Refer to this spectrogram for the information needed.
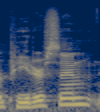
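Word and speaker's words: Petersen: It's on Google Plus, but if you go to my Facebook page, Producer Peterson.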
